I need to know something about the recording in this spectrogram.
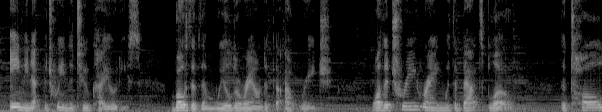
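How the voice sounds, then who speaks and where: A woman, a teacher, reading a children's novel aloud in an expressive, dramatic way with emphatic phrasing and pauses. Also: fairly low pitch. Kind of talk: expressive children's storybook narration.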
